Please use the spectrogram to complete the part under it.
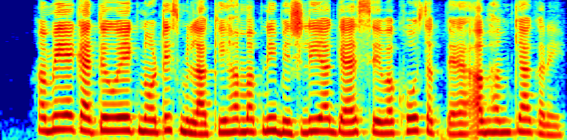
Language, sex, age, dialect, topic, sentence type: Hindi, female, 18-24, Hindustani Malvi Khadi Boli, banking, question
